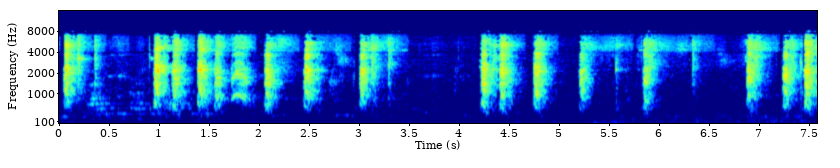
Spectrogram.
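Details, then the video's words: Harsh, squawking chatter from a black laughingthrush of the Medan type: rapid, loud, rough notes crowded into bursts, with a short pause midway, then further scattered cackling notes. "Suara Kicau Burung Poksai Hitam Medan"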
